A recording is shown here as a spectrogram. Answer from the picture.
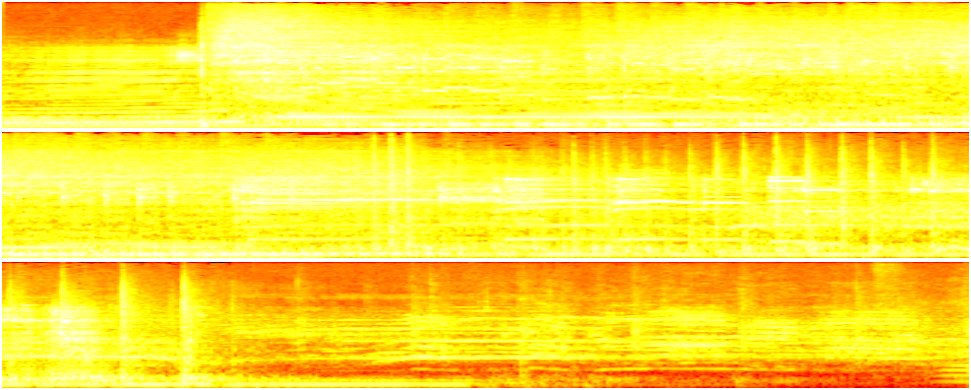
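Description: A live rock band, with electric guitar, bass and drum kit, playing the closing bars of a blues-rock song, the drums hitting hard toward the end. The band stops about ten seconds in and the last chord rings out and fades.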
